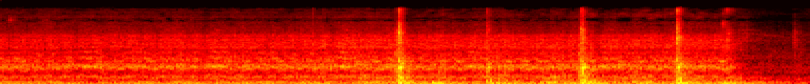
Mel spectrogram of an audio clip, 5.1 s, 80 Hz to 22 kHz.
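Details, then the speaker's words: 1967 Dodge D100 being revived, started after a pumping and cranking struggle: engine running with a faint steady tone and sharp clacks, a horrible noise on start; owner suspects a belt, unconfirmed. "okay what is that horrible noise sounds like a belt i don't know is it the belt do we have here horrible noises"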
